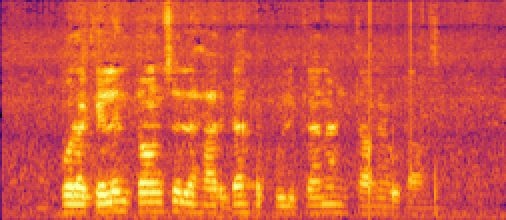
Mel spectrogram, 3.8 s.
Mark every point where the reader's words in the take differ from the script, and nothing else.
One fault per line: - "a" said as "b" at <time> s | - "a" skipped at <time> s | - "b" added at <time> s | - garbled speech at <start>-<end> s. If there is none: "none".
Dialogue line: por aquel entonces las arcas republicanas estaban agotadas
none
